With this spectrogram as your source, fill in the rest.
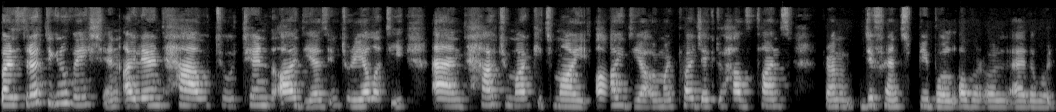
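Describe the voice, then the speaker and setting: A woman speaks with an Arabic accent at a fairly high pitch and a moderate pace. Her pitch varies in an ordinary way, and the background is quiet. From Palestine. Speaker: program alumna, young founder panelist. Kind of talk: panel discussion.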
